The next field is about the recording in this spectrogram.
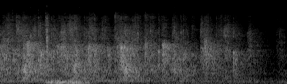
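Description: A small audience applauds steadily, a dense patter of many hands clapping at once that stays fairly even in loudness before tapering slightly at the end.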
